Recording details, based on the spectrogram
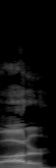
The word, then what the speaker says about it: OTA: And the Orthodontic Technicians Association, which is abbreviated as OTA, is apparently pronounced... – Otter. – Otter. That's how they pronounce it.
